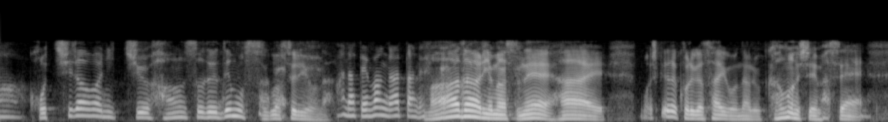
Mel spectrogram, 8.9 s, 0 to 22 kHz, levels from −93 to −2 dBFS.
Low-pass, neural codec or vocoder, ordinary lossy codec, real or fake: 5.4 kHz; codec, 16 kHz, 8 kbps, FunCodec, trained on LibriTTS, 25 frames a second; none; fake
